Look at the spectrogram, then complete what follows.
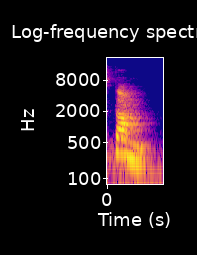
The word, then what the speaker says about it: thumb: It's knife and this is thumb. We do not say the letter K in knife and B in thumb.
